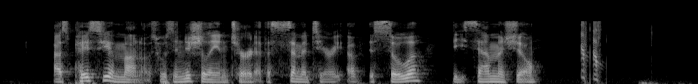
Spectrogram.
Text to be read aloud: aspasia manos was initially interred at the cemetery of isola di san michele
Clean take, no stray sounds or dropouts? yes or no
no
